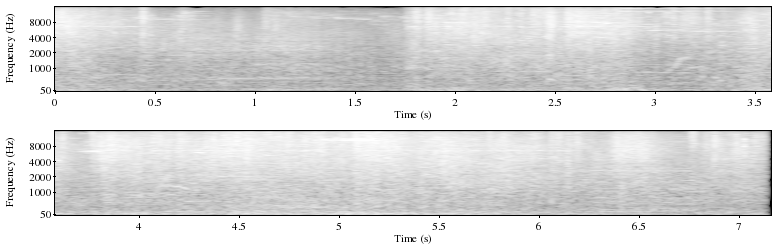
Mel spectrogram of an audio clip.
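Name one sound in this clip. Magic spells whoosh and crackle in a busy fight.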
